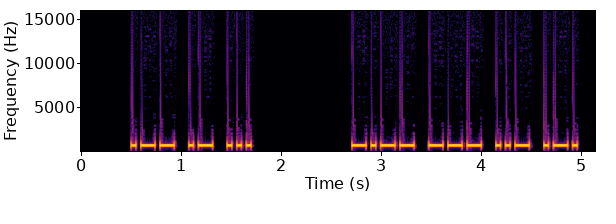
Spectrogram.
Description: Morse code, heard as a keyed tone, about 25 wpm, 700 Hz. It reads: WAS YOUR
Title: 3x Word-Spacing - Sentences from Top 200 Words - 25wpm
